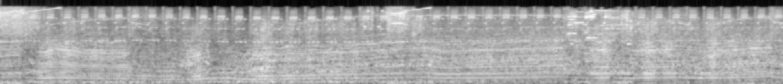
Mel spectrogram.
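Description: A racing car engine roars steadily at high revs.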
